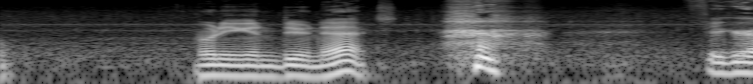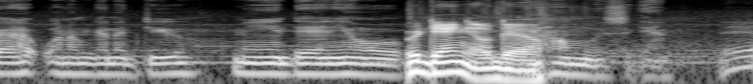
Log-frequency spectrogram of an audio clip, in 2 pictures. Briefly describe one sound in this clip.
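A young man speaks quietly and sadly.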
